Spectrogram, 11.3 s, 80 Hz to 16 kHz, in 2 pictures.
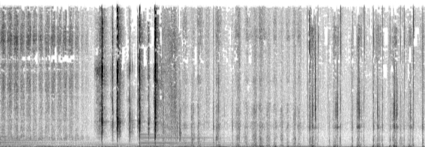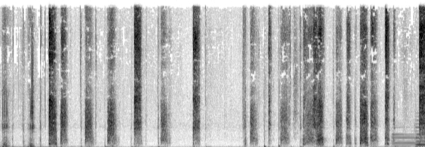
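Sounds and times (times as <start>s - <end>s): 
quiet hum: 0.1s - 11.2s
pen scratching on paper in a notebook: 2.5s - 8.4s, 8.9s - 11.3s.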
